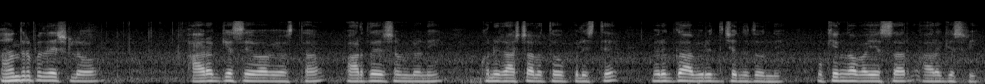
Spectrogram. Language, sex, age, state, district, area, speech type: Telugu, male, 18-30, Andhra Pradesh, Nandyal, urban, spontaneous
